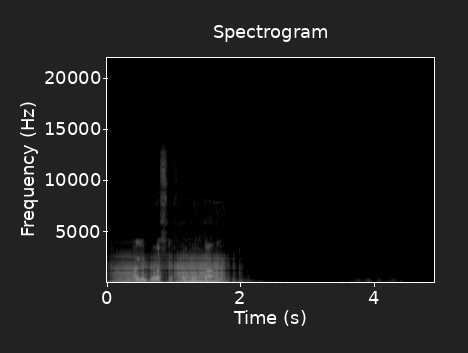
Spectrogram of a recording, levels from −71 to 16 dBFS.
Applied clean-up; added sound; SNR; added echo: neural mask model RNNoise.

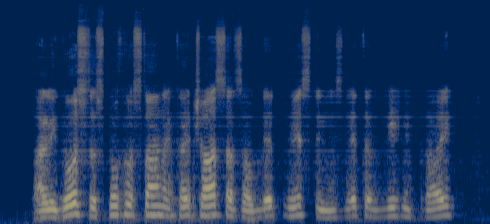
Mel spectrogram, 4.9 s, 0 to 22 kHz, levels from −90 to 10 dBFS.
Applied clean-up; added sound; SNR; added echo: neural mask model DeepFilterNet 3.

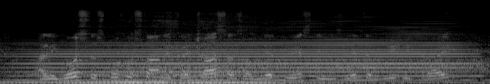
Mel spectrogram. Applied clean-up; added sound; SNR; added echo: none; Train + Bowed string instrument; -4 dB; none.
